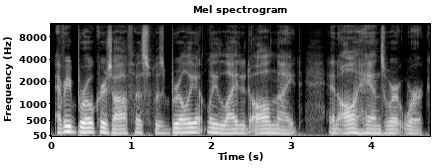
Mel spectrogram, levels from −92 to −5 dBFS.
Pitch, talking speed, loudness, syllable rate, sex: 120 Hz, 175 wpm, -18 LUFS, 5.3 syllables/s, male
